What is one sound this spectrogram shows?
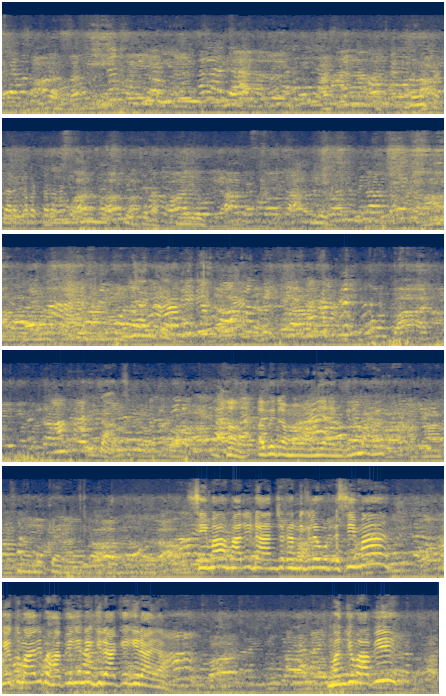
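A middle-aged woman sings loudly up close.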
